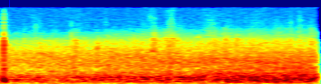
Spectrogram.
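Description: Steady low outdoor rumble, with one sharp click just after the start.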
